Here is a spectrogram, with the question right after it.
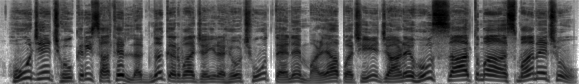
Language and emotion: Gujarati, happy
